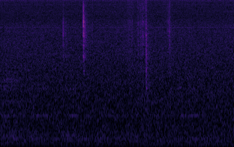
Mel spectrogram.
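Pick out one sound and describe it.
Wooden paintbrush handles click softly against each other.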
